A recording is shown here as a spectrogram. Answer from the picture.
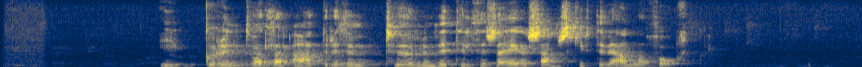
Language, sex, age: Icelandic, female, 70-79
